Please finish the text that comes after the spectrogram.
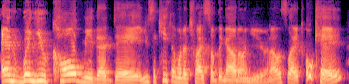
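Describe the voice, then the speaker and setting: A man's voice: a little high, big pitch swings, fairly quick, mellow. A man hosting a casual interview, effusive and encouraging, often repeating his affirmations. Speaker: interviewer and comics creator.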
